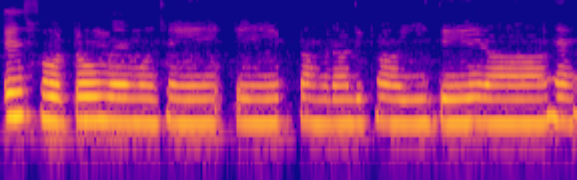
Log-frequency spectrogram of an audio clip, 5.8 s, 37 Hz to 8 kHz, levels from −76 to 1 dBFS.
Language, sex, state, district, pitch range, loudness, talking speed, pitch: Hindi, female, Madhya Pradesh, Umaria, 205-220 Hz, -18 LUFS, 105 wpm, 210 Hz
